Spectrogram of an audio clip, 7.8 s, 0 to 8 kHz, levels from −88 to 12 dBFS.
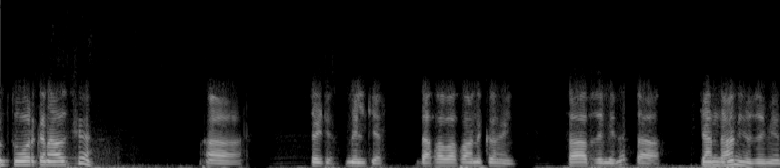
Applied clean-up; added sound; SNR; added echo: neural mask model DeepFilterNet 3.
